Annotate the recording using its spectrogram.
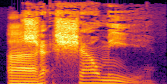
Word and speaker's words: Xiaomi: So they did single out three different manufacturers: Huawei, and I guess is it pronounced Xiaomi? – Xiaomi. – Xiaomi, which I've heard, of course, but yeah. I never saw in writing. Yeah. Xiaomi. – Xiao is little, I think.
